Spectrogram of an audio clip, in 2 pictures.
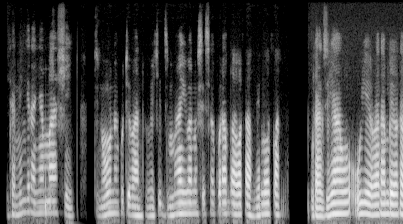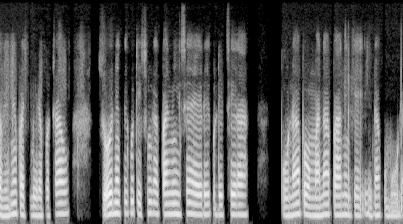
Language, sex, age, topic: Ndau, male, 18-24, health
